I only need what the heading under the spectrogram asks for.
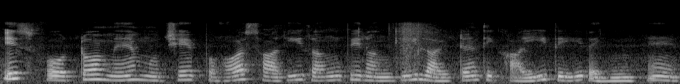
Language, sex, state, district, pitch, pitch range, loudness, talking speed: Hindi, female, Madhya Pradesh, Katni, 195 Hz, 175-210 Hz, -24 LUFS, 105 wpm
